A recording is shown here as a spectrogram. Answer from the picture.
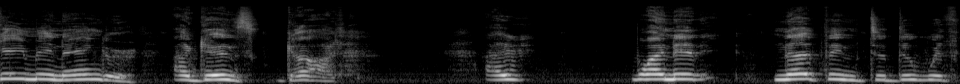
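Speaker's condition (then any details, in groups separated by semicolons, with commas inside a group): Cerebral palsy; no voice control, unusual voice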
